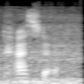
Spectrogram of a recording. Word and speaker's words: pasta: That Canadian short vowel A pronunciation. We don't say pasta, we say pasta.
